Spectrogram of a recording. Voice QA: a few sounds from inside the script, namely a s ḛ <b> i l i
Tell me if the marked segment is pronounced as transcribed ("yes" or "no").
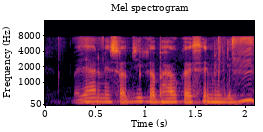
no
